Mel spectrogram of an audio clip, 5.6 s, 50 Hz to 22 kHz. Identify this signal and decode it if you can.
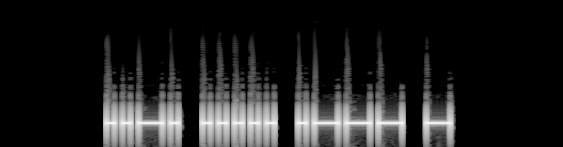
Morse code, heard as a keyed tone, about 16 wpm, 700 Hz. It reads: F5JT
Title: DXCC-100 Call Signs - 4 Characters - Repeated 3x - 15wpm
